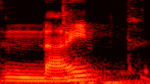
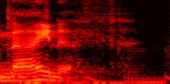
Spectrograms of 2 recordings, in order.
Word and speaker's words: ninth: Like, have you ever seen how ninth is spelt? That word is gross. And he keeps saying nineth.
